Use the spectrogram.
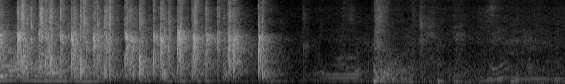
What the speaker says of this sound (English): If you want to clap, clap well.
